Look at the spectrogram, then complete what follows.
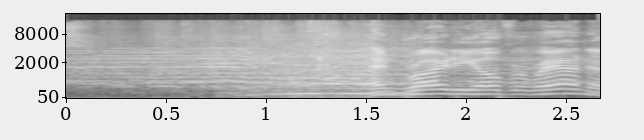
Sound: crowd members cheering

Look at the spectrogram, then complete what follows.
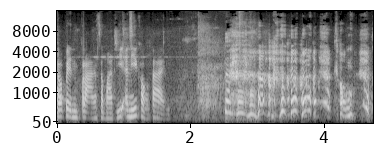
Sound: laughing

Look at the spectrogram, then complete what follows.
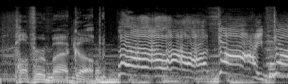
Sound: laughing

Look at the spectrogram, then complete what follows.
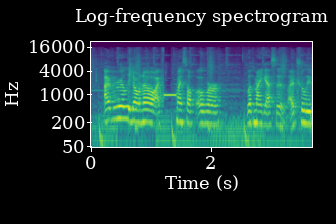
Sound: beeping

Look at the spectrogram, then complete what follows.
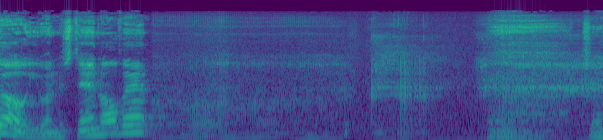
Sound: snoring

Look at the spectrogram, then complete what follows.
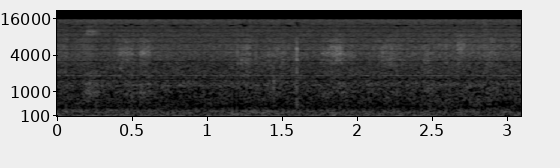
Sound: none

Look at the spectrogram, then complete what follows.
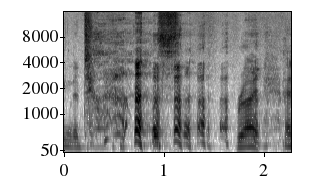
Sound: laughter

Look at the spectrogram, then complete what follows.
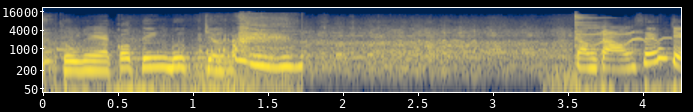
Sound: audience laugh

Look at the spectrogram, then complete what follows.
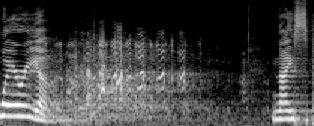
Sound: laughter

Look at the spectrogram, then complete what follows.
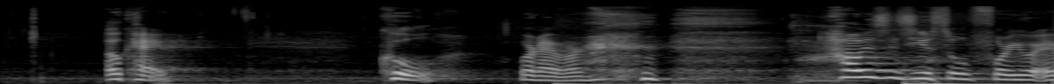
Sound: chuckles

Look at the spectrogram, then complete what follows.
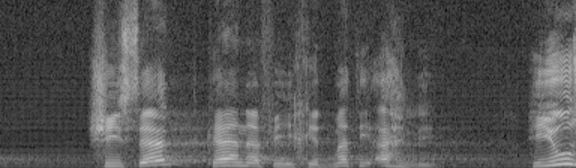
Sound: Arabic

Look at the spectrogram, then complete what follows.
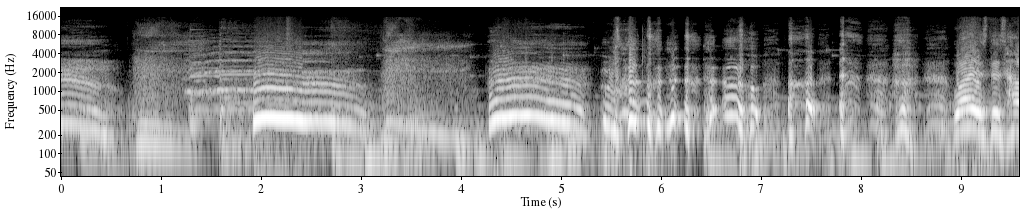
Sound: Big Bad wolf huffing and puffing, and coughing

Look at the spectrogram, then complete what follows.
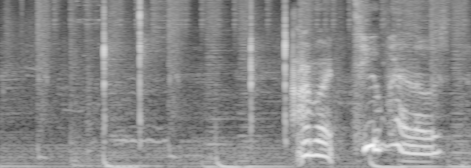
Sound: flashlight clicks on and off

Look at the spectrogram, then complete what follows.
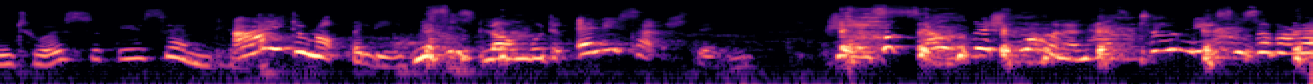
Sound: Kitty coughing in background

